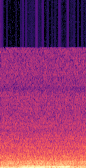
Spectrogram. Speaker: I'm sorry if you can hear my little puppy here snoring her head off. She's curled up next to me, warm as toast.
